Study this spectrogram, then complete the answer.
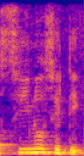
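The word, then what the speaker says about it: coenocytic: एसेप्टेड और सिनोसिटिक कंडीशन, इसको स्पेलिंग लिखी जाती है इसकी, देखिए COE, तो इसको और प्रोनाउंस किया जाता है इसको सिनोसिटिक।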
